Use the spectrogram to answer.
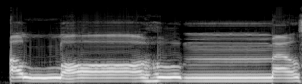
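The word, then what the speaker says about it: اللهم: শুদ্ধ উচ্চারণ হয়ে যাবে আল্লাহুম্মা আল্লাহ শব্দের আগের হরফে জবর অথবা পেশ হইলে এই লামকে ল অর্থাৎ মোটা করিয়া পড়িতে হয় তো দেখুন এখানে আল্লাহ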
